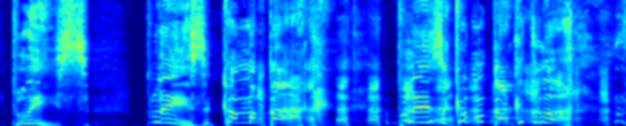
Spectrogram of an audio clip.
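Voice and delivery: high, pleading fake Spanish accent; mock Spanish accent. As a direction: beg in a hammed-up Spanish accent. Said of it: "That, that's my Spanish accent".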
